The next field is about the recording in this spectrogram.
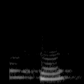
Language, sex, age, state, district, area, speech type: Bengali, female, 18-30, West Bengal, Howrah, urban, conversation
